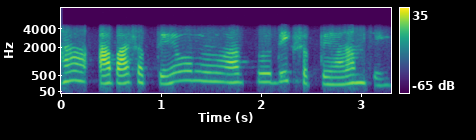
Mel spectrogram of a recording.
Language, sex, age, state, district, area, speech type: Hindi, female, 18-30, Madhya Pradesh, Betul, rural, conversation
